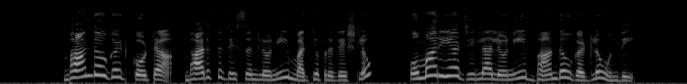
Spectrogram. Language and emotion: Telugu, neutral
